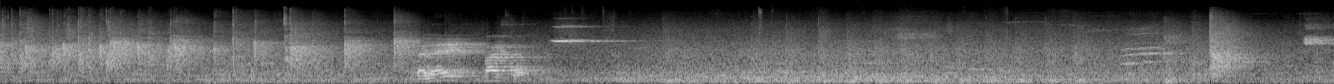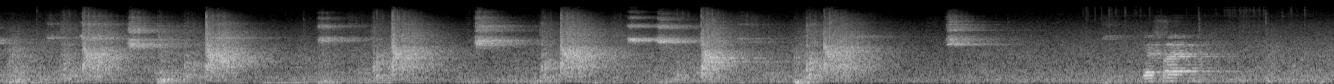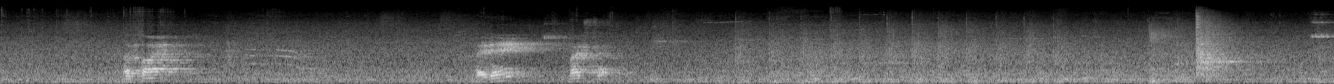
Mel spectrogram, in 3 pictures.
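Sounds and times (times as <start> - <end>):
crowd chatter: 0.0 - 13.0, 23.6 - 31.4
shoes squeaking on court: 5.4 - 12.2, 12.9 - 15.4, 16.3 - 17.3, 18.0 - 22.2, 22.8 - 27.2, 33.1 - 38.5, 39.7 - 40.0
squash ball cracking off rackets: 11.6 - 12.6, 13.4 - 16.0, 16.6 - 22.3.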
